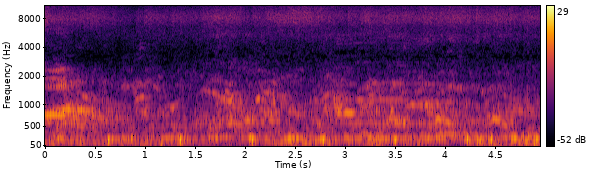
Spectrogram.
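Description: A water ride at LEGOLAND California splashes down somewhere off in the distance, a dull rushing slosh under a crowd's chatter and a nearby voice talking.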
